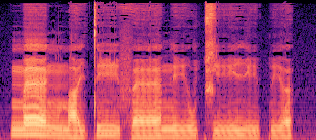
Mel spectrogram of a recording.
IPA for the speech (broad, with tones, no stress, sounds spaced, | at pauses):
m ɛː˥˨ ŋ m a˩ j t̪ iː˥˨ f ɛː˩˧ n iː˩˧ w t͡ɕ iː˩˧ j i˩ p i˧ ə̯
